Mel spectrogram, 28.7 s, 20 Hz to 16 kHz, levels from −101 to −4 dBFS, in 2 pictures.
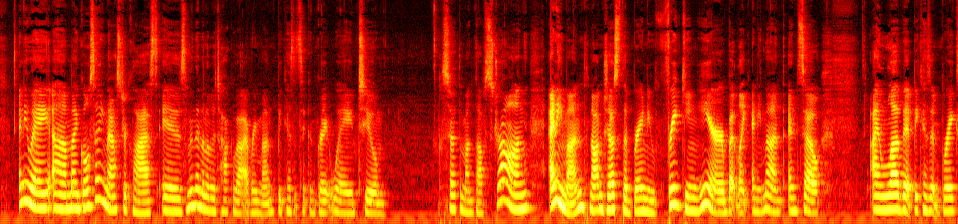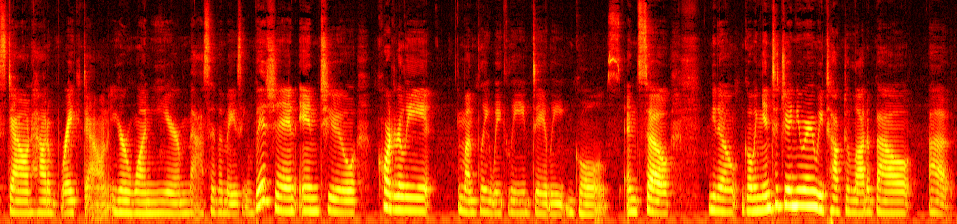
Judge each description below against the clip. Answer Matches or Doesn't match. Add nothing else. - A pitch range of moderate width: Matches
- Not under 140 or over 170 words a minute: Matches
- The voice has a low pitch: Doesn't match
